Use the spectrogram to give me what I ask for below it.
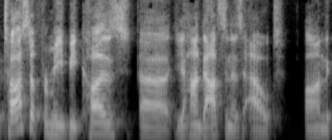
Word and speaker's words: Jahan: He says Jahan. It is Jahan.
